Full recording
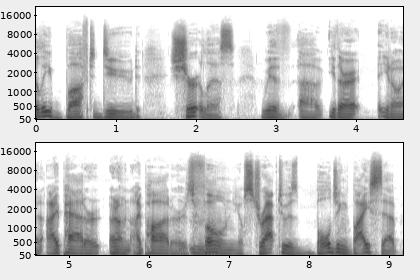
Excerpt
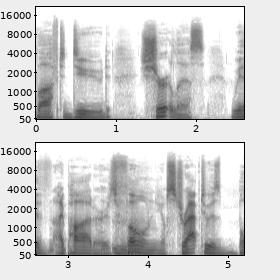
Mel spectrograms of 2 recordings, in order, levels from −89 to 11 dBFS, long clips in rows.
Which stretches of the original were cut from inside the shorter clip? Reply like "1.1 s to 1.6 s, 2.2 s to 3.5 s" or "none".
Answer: 3.2 s to 5.8 s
